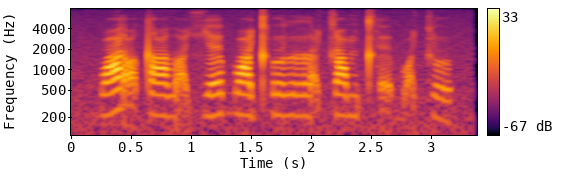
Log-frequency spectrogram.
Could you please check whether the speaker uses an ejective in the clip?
no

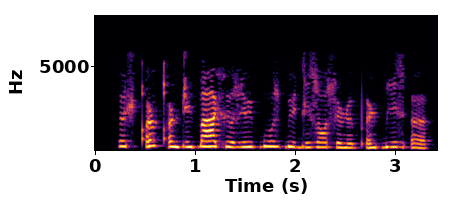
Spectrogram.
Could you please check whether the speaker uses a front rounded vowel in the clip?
yes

